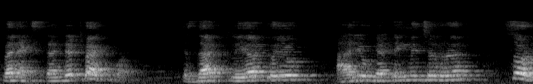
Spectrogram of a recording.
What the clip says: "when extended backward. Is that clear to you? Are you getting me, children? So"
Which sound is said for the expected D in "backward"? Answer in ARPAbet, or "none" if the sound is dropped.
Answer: none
